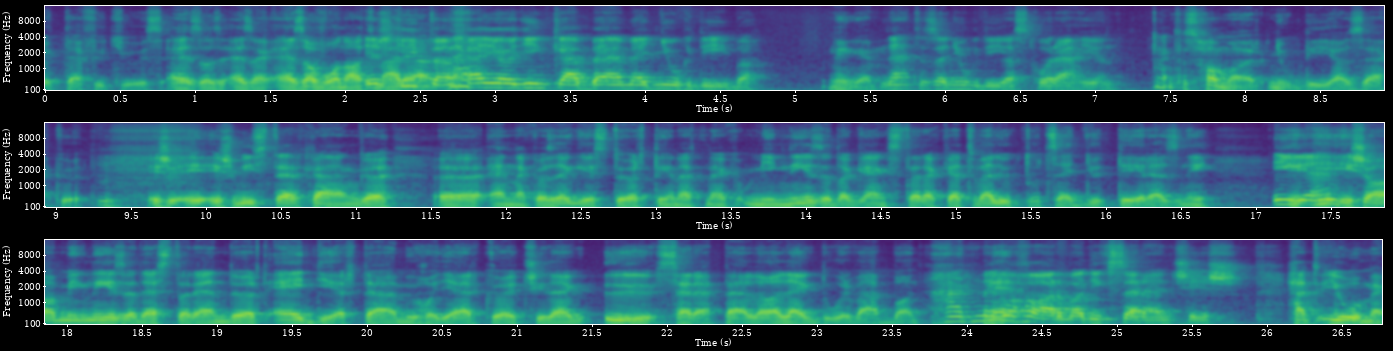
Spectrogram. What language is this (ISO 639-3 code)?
hun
